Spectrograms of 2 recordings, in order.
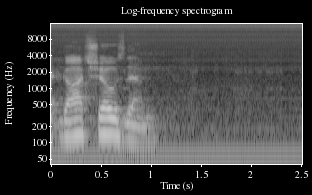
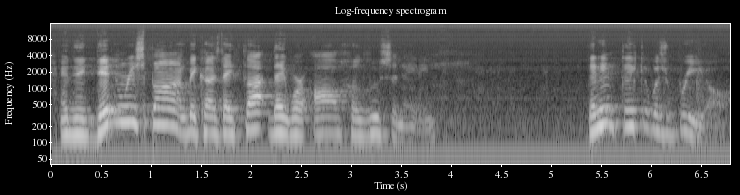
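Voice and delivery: usual speaking voice

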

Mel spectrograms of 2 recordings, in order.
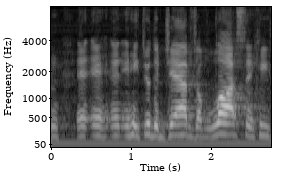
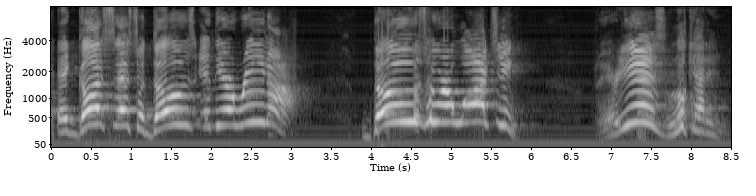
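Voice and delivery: full-force preaching; 8 semitones higher, 12 dB louder than usual. Acted. Preacher proclaiming the resurrection to his church, triumphant shout. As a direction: shout the victory to the rafters.

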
